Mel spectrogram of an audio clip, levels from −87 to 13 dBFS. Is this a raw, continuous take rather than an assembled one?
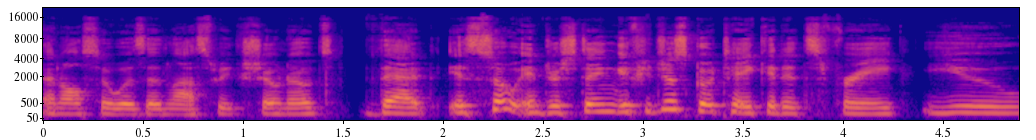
yes; 0 cuts

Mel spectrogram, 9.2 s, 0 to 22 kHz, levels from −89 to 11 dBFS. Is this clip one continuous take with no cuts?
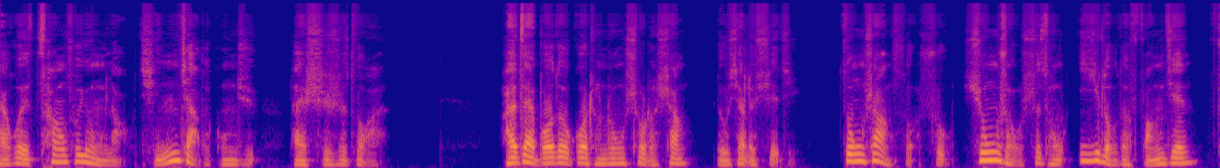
no; 2 cuts; at 6.2 s, 7.2 s

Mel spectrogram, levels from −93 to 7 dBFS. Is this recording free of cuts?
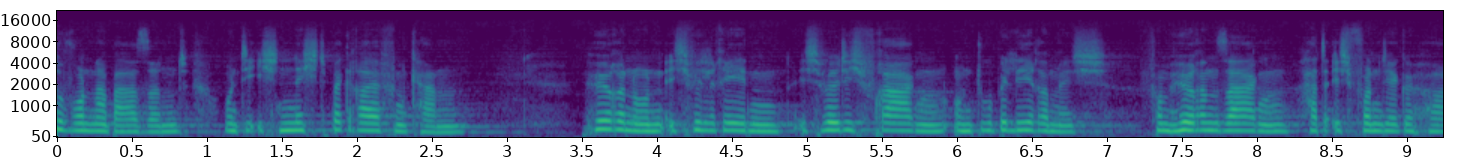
yes; 0 cuts

